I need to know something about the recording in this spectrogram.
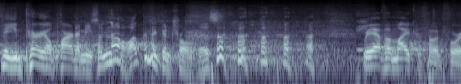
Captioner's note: laughs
